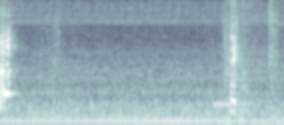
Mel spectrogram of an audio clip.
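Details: Streamer gets hiccups while talking during a live-streamed American Truck Simulator session: two brief, sharp, catching hiccup sounds about two seconds apart over steady room hum.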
